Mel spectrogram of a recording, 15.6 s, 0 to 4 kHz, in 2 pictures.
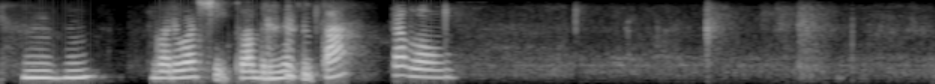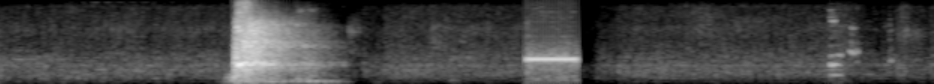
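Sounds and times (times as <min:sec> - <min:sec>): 
speech: 0:00.2 - 0:03.9
phone busy tone beep after a dropped call: 0:12.2 - 0:12.6.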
